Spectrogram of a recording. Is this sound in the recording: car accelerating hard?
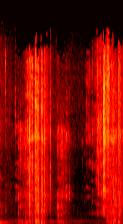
no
